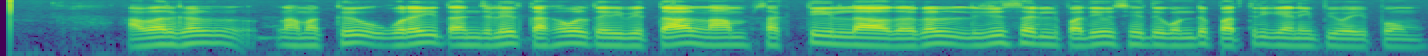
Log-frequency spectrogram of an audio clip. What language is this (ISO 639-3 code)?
tam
